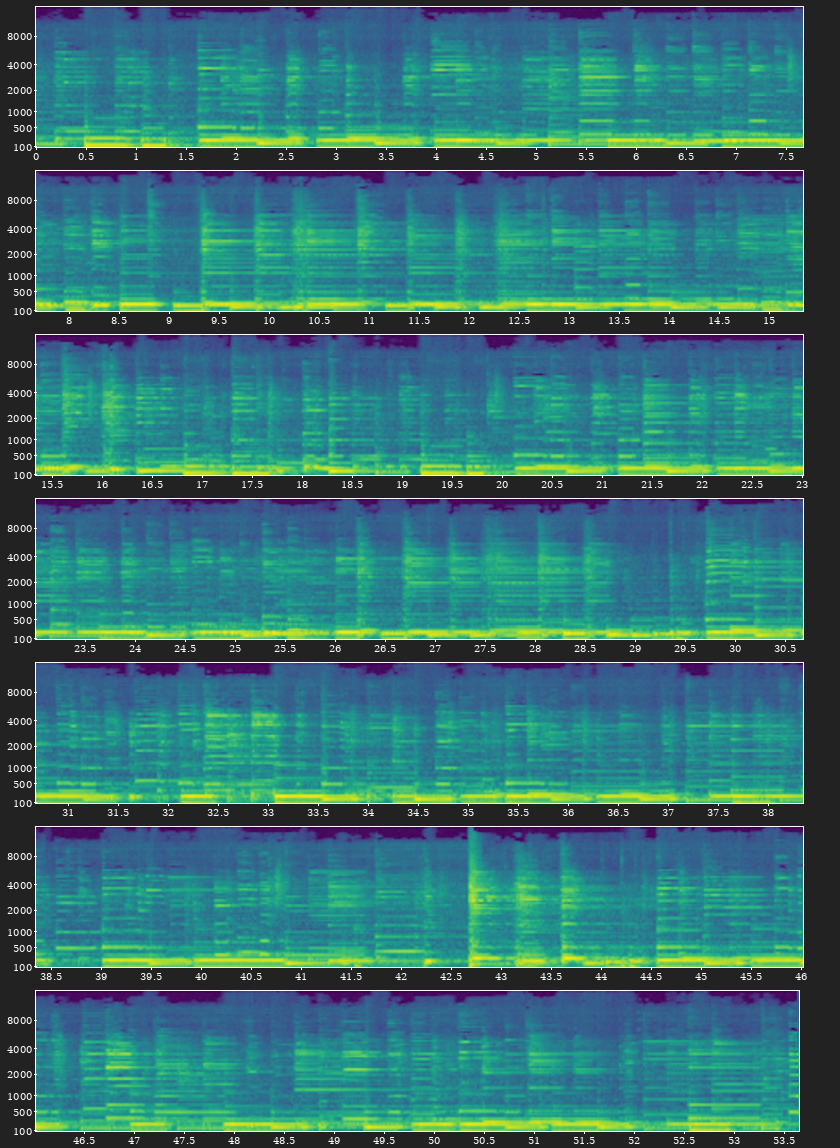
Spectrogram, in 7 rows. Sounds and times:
Acoustic guitar: 0.0s - 53.6s.

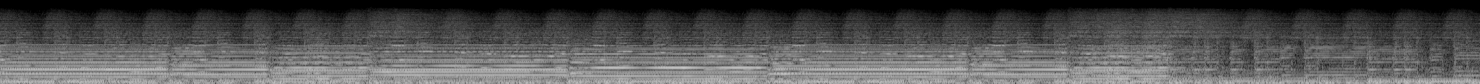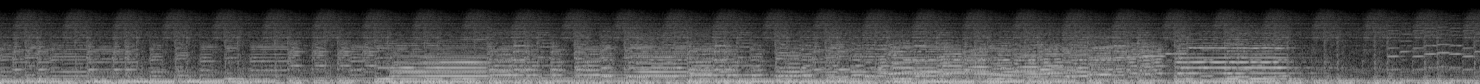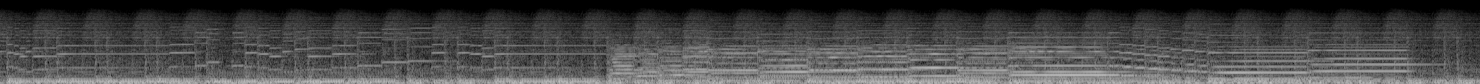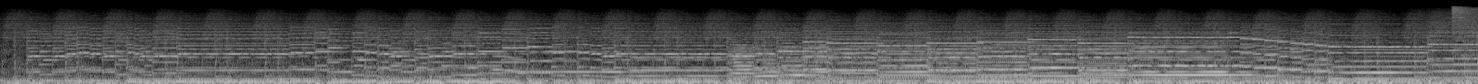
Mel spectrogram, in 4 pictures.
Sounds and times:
Music: 0.0s - 59.1s.

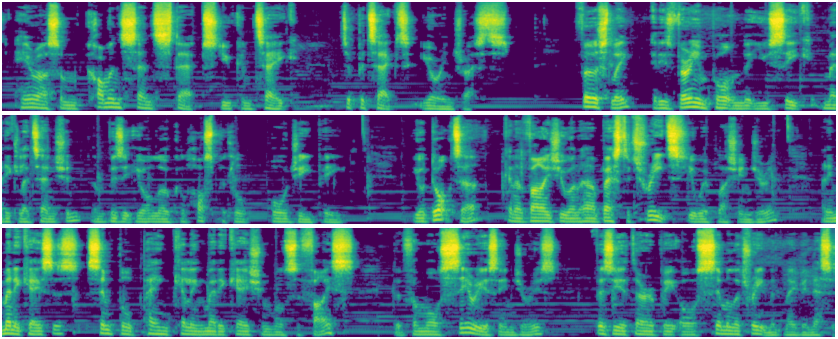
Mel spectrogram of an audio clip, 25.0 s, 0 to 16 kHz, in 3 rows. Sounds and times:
Speech: 0.0s - 5.1s, 5.8s - 11.9s, 12.5s - 25.0s
Music: 0.0s - 25.0s.

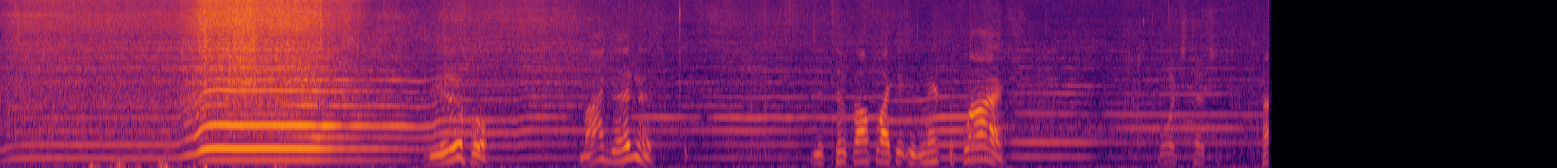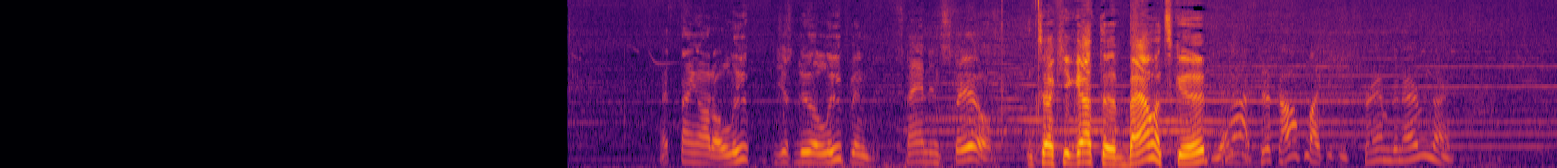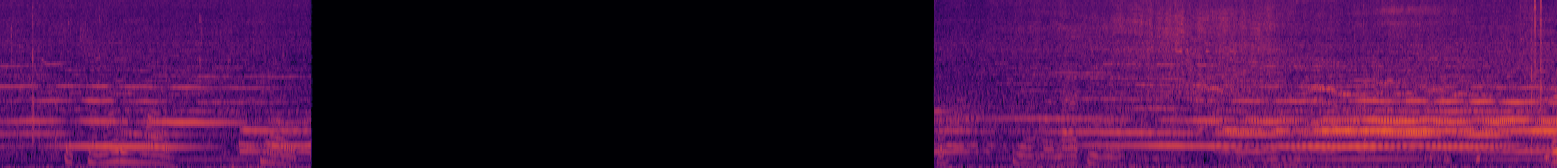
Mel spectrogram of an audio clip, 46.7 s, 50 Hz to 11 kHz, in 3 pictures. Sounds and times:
Speech: 4.3s - 4.9s, 5.8s - 6.6s, 22.2s - 30.1s, 31.8s - 32.9s, 41.3s - 42.3s.

